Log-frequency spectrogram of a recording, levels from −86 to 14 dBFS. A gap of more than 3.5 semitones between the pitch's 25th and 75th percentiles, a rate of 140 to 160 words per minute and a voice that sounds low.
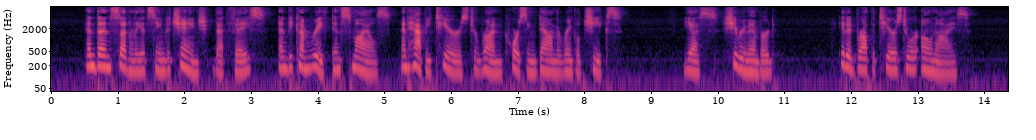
No: average, 4.3 semitones; average, 150 wpm; medium, 150 Hz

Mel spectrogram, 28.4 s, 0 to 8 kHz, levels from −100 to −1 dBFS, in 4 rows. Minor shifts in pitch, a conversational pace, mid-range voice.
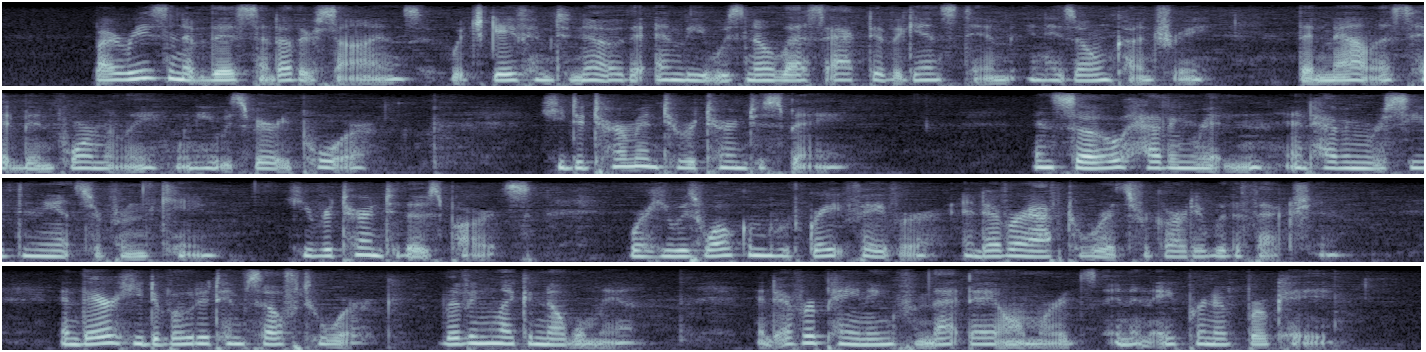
No: narrow, 2.2 semitones; average, 195 wpm; high, 220 Hz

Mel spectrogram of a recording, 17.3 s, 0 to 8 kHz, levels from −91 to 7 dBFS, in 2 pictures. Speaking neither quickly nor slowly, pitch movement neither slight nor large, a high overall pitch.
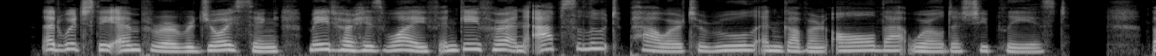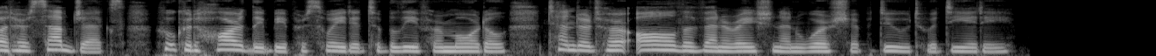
Yes: average, 165 wpm; average, 3.7 semitones; high, 195 Hz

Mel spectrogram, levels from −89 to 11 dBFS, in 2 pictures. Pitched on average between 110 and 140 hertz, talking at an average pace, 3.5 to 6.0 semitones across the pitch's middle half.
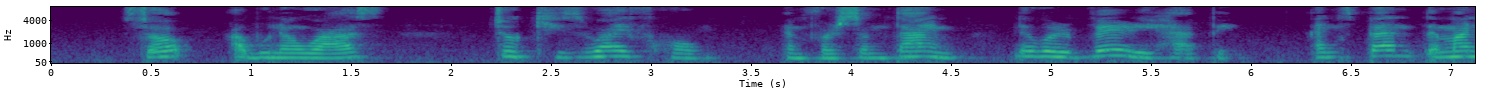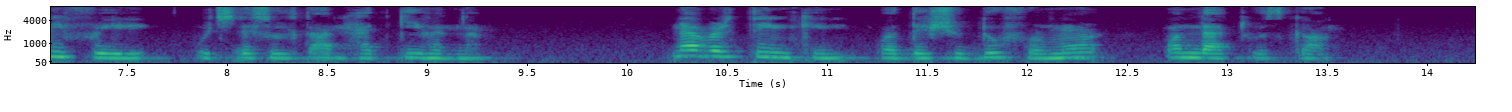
No: high, 205 Hz; average, 160 wpm; average, 3.9 semitones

